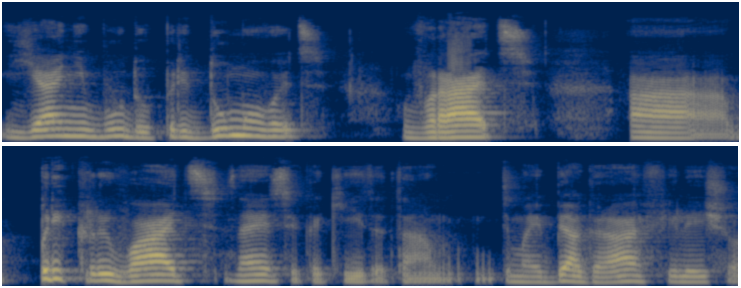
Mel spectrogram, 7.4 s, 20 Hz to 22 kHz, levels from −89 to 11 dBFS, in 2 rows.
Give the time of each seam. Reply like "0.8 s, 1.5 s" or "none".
6.2 s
